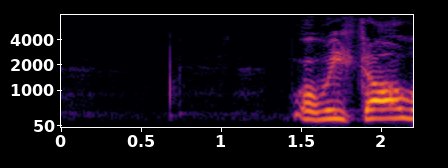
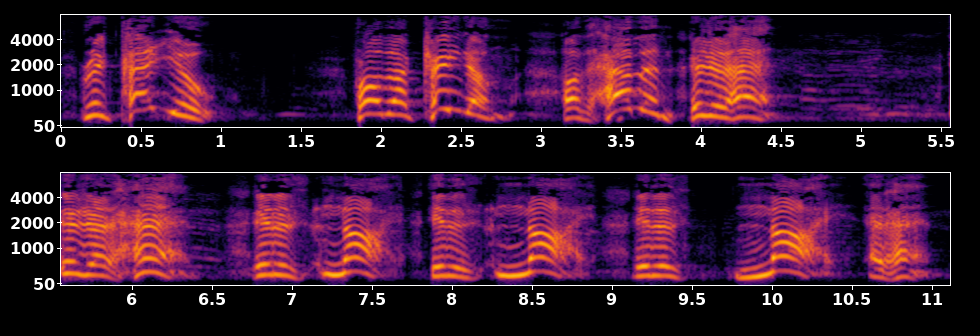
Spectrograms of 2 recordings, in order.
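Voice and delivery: preaching; 3 semitones higher than usual. Acted. Preacher proclaiming repentance to his hearers. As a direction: proclaim it, then slow down on nigh.

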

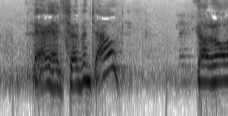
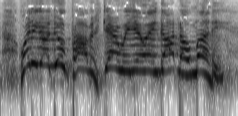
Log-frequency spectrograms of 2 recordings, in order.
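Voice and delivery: mocking doubters; 10 semitones higher than usual. Preacher mimicking the congregation's doubt about money, high mock shout. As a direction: mimic the scoffers in a raised, shouting pitch. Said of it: "I told you for years".

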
